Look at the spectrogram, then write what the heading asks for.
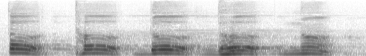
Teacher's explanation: आतून जीभ जोर लावावी लागते दातांवर आतल्या बाजूनी, तर त म्हणता येतं. थ, द, ध, न आतून जोर लावावा लागतो. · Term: दंतव्य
